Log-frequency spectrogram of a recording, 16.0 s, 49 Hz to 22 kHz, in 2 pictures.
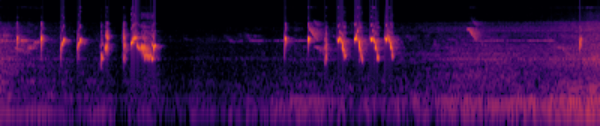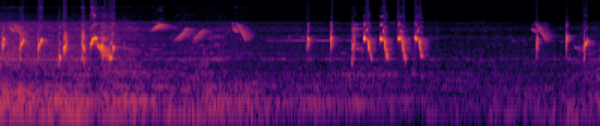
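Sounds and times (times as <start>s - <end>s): bird whistling sharp notes: 0.0s - 2.2s, 3.4s - 5.4s, 7.4s - 13.8s.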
